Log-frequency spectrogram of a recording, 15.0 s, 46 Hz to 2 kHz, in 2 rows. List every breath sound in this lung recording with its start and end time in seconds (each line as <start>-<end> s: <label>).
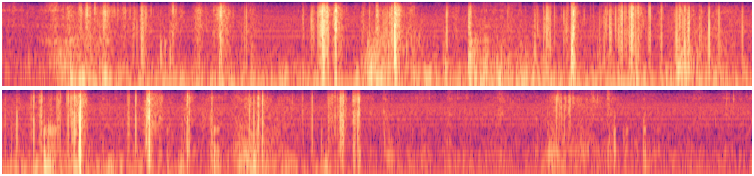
3.48-4.33 s: inhalation
9.67-10.53 s: inhalation
12.91-13.77 s: inhalation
